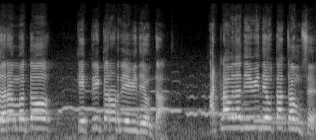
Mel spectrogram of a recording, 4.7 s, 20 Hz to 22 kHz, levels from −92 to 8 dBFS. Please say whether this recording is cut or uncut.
cut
